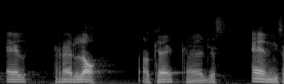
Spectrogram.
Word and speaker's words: reloj: It's weird because the word reloj kind of sounds like a K when native Spanish speakers say it, especially here in Mexico. They might sound kind of like they're saying el reloj.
